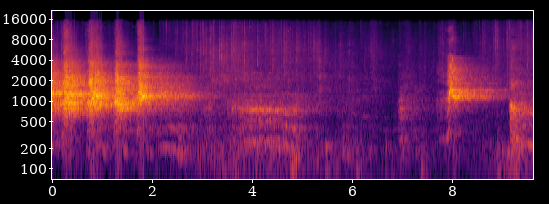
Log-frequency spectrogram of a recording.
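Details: Norfolk Terriers chasing the orange fox give a burst of high, sharp yapping barks that trail off into quieter sounds, then return with a loud bark near the end.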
